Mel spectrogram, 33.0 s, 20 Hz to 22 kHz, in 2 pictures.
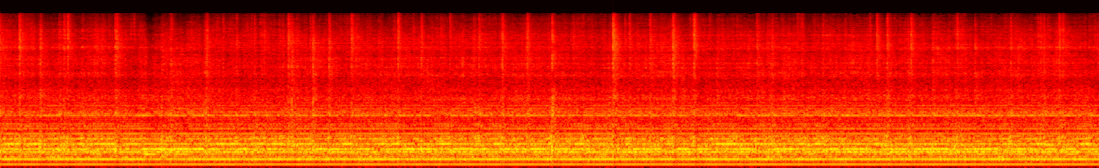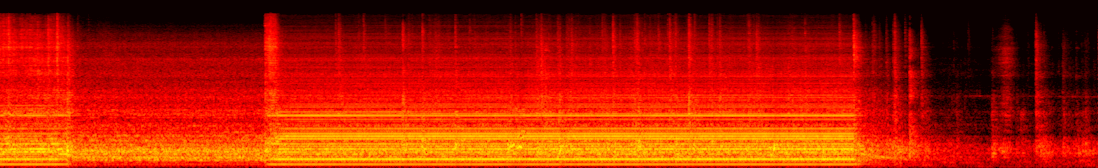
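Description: Stick (arc) welding: the arc crackles and sizzles over a steady electrical hum from the welder, one long run of about 17 seconds, a break of about 3 seconds, then a second run that stops shortly before the end. The welder suspects the amperage was set too high on these beads.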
